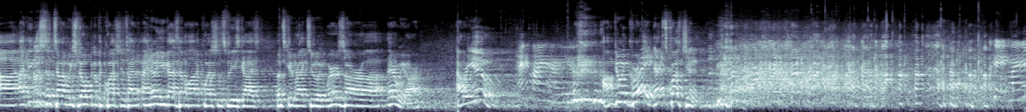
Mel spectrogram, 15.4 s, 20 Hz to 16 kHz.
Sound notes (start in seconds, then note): 8.1 voiceover; 10.5 audience and panelists laugh; 15.3 voiceover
